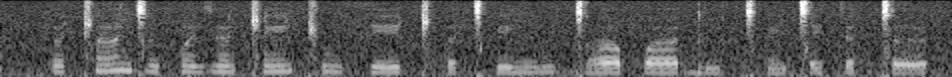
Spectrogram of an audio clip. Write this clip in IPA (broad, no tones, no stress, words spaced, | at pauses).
əǁə̃ ɡ͡ǀəfə̃zə̃ ǁẽǁu xeǁʰəǀʰẽ ŋuɡ͡ǀʌ fʌ du ǀʰẽǀetə ǀə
